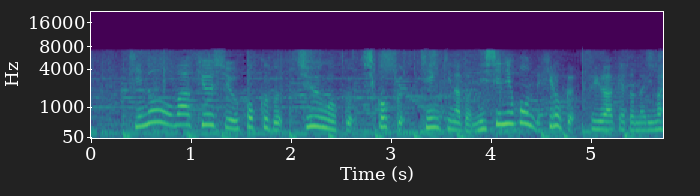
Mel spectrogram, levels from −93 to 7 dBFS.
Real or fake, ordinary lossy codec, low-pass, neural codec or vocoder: real; AAC, 32 kbps; 7.2 kHz; none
